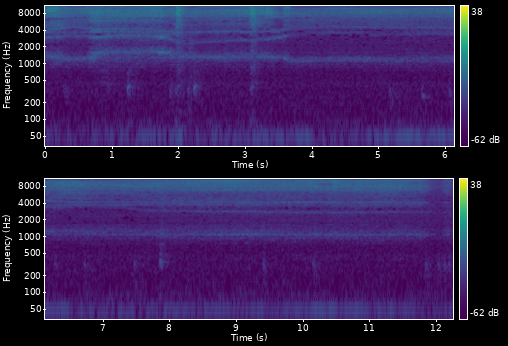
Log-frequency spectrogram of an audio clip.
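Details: Professional teeth cleaning by a dental hygienist on a patient with heavy plaque and tartar, possibly scaling with gingival inflammation or full mouth debridement: steady high-pitched whine with hissing water spray and suction gurgle of ultrasonic dental scaling.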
